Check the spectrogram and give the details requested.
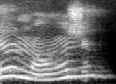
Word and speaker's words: mange: Alors, je mange, le E, c'est le son du 2. 1, 2, 3, 2, je mange. Comme il y a un E muet, la dernière lettre, le dernier son que je prononce, c'est la consonne.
